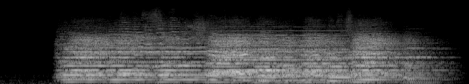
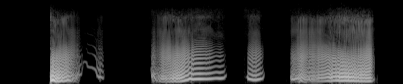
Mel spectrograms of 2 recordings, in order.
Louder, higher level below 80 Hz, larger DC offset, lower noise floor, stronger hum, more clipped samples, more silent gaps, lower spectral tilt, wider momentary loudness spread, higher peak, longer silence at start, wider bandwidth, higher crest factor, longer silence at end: about the same, -21 LUFS vs -22 LUFS; first, -52 dBFS vs -60 dBFS; neither; second, -65 dBFS vs -83 dBFS; neither; neither; neither; about the same, -4.5 dB/octave vs -5.5 dB/octave; second, 11 LU vs 14 LU; second, -6 dBFS vs -2 dBFS; about the same, 0.55 s vs 0.5 s; second, 15 kHz vs 18.5 kHz; second, 16 dB vs 22 dB; about the same, 0.25 s vs 0.3 s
